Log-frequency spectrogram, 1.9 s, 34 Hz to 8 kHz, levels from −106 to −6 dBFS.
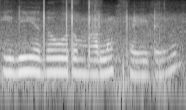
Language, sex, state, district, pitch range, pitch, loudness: Tamil, female, Tamil Nadu, Kanyakumari, 205-225 Hz, 220 Hz, -21 LUFS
